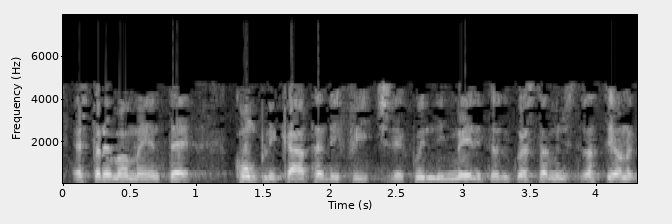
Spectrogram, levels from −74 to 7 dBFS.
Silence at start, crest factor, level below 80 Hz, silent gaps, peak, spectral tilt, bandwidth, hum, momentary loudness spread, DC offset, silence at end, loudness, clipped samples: 0 s; 14 dB; -54 dBFS; none; 0 dBFS; -7.5 dB/octave; 7.2 kHz; none; 6 LU; under 0.1%; 0 s; -14 LUFS; 0.2%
